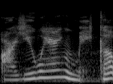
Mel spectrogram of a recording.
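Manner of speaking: put-on outrageous tone. Retelling what a man in the back seat asked, imitating an egregious tone. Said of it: "Like in the most like egregious tone ever".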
